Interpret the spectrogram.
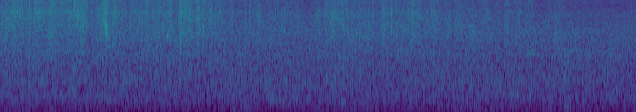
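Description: Boneless fried chicken being bitten and chewed, with a few faint crunchy crackles over a steady background hiss.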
